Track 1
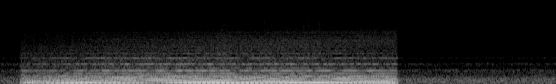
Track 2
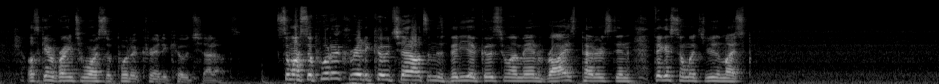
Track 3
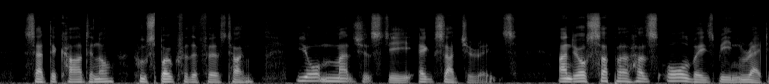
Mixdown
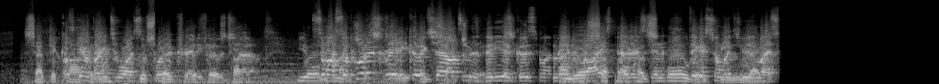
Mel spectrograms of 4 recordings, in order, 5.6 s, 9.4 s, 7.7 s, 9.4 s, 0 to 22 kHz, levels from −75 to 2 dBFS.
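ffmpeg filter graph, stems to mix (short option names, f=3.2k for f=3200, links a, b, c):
-filter_complex "[0:a]acompressor=threshold=-27dB:ratio=2,volume=-14dB[a];[1:a]equalizer=f=1.6k:w=5:g=4,adelay=350,volume=0.5dB[b];[2:a]equalizer=f=1.1k:t=o:w=0.98:g=-7.5,volume=0dB,asplit=2[c][d];[d]apad=whole_len=429861[e];[b][e]sidechaingate=range=-46dB:threshold=-52dB:ratio=16:detection=peak[f];[a][f][c]amix=inputs=3:normalize=0,asplit=2[g][h];[h]highpass=f=720:p=1,volume=24dB,asoftclip=type=tanh:threshold=-10.5dB[i];[g][i]amix=inputs=2:normalize=0,lowpass=f=3.1k:p=1,volume=-6dB"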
